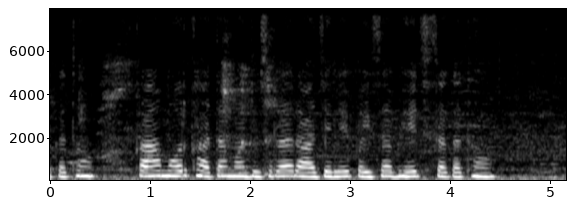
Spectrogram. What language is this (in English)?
Chhattisgarhi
